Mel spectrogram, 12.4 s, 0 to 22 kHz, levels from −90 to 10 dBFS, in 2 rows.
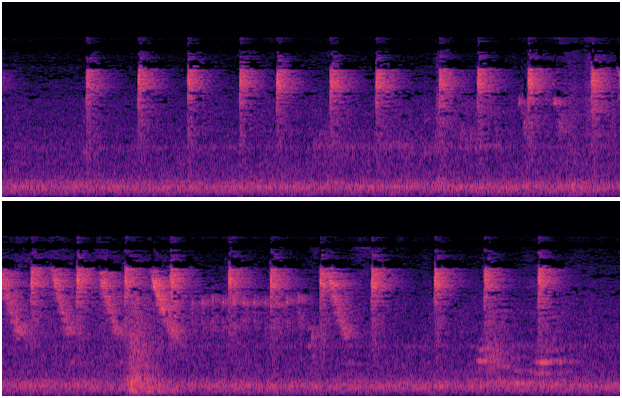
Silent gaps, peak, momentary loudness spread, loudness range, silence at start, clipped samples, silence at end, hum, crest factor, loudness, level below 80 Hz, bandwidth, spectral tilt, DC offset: none; -6 dBFS; 13 LU; 4 LU; 0 s; under 0.1%; 0 s; none; 22 dB; -24 LUFS; -60 dBFS; 11 kHz; -3 dB/octave; under 0.1%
